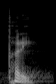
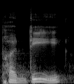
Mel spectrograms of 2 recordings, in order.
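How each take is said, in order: First: The middle consonant is a quick, soft D. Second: The middle consonant is a crisp, full T. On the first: The speaker calls it right. "use that fast D, ... but putty" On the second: The speaker calls it wrong. "not putty"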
